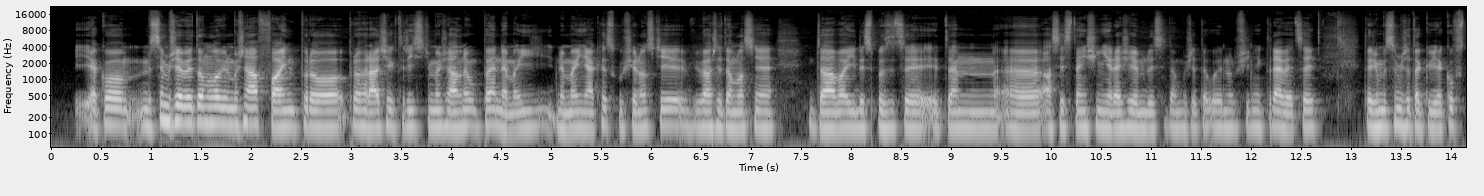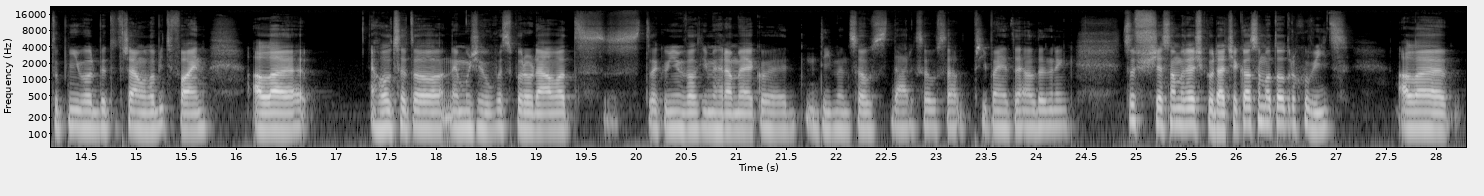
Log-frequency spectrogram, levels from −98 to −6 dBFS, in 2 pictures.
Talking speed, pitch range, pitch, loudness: 175 wpm, 125-135 Hz, 130 Hz, -30 LUFS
